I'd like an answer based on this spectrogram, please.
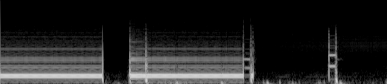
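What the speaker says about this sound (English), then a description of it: "Those pulsing noises, plus this background buzz, are typical sounds of the GTE 102 director system." Loud telephone line tones from a GTE 102 director system in a step-by-step exchange pulse on and off in long bursts, then cut to a faint background buzz with a brief final click-tone.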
